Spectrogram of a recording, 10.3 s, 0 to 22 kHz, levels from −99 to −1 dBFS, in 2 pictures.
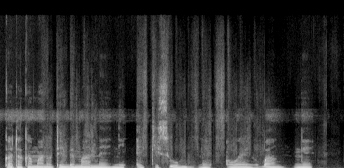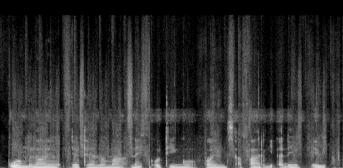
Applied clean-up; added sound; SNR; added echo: neural mask model RNNoise.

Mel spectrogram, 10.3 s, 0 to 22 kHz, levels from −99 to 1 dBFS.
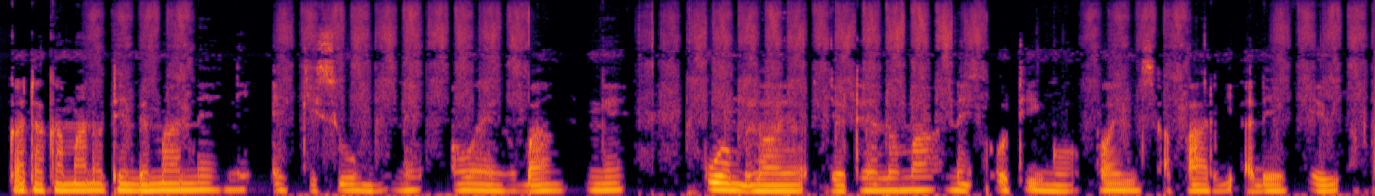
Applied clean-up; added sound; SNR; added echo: classical method spectral subtraction.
